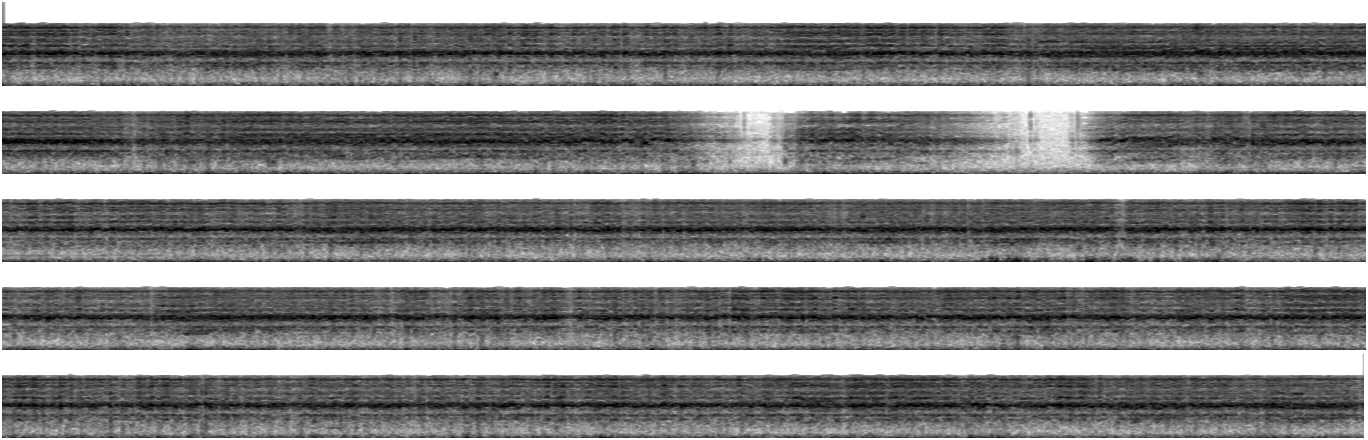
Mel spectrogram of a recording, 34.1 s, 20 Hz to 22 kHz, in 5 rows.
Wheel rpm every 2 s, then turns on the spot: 230, 230, 220, 220, 220, 80, 120, 230, 230, 230, 230, 230, 230, 230, 230, 230, 230.
none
